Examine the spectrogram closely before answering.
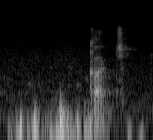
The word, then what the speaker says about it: cut: Cut. Or Ah, cut. good. So you corrected yourself, David. That is the pronunciation. It is cut, not could.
